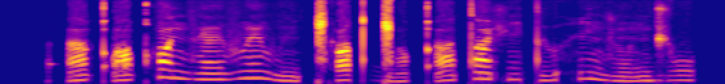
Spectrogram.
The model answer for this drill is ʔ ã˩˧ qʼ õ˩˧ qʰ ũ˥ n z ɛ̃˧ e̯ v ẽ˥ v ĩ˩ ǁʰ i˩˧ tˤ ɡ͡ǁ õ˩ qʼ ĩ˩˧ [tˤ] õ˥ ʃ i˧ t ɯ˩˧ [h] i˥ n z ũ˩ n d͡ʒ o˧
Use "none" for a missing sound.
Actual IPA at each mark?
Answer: tˤ, h

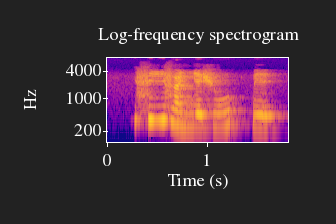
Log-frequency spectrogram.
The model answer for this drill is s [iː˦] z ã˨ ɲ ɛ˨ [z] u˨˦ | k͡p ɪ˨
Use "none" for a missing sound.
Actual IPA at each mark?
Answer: iː˦, ʃ

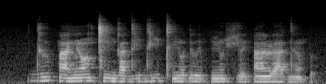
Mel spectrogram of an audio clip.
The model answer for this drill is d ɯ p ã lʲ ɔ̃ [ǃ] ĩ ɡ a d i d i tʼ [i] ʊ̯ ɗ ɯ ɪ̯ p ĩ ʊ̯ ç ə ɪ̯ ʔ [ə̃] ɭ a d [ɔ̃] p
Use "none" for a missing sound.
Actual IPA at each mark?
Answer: ǀ, ĩ, ã, ə̃

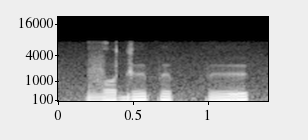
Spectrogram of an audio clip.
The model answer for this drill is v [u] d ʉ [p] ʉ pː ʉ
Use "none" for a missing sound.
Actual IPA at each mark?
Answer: o, p

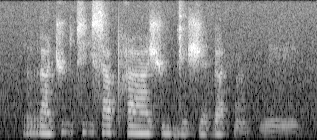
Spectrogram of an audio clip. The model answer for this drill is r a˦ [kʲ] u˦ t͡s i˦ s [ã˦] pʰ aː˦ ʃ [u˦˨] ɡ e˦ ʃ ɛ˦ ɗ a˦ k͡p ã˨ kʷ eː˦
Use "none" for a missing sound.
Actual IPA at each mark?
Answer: t͡ʃ, a˦, u˦˨

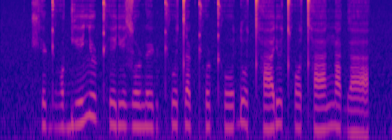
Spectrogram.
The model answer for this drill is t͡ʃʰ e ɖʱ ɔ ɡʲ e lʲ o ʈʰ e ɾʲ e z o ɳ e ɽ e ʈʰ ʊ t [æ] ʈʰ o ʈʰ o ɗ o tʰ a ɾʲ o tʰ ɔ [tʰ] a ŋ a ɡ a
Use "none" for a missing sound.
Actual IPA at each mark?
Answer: a, tʰ

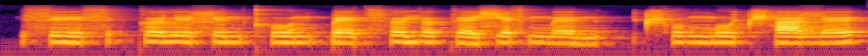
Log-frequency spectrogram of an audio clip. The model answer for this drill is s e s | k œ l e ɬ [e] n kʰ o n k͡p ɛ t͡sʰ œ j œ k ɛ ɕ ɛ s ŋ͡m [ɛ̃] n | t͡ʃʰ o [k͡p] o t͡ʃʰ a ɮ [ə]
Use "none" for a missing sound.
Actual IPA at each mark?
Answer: e, ɛ, ŋ͡m, ɛ

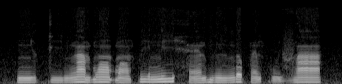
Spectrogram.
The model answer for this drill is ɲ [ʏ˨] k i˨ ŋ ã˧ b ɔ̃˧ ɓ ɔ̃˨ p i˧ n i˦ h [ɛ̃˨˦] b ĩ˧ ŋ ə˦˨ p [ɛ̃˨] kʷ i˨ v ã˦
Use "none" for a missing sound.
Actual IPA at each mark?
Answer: ɨ˨, ɛ̃˨˦, ɛ̃˨

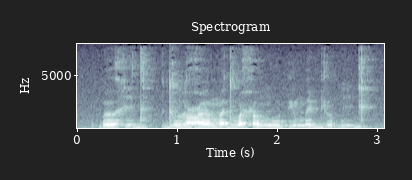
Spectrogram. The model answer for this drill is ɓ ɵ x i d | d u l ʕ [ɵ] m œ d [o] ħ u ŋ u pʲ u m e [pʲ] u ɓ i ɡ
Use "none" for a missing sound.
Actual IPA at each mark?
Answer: œ, u, bʲ

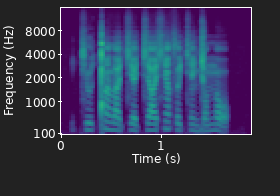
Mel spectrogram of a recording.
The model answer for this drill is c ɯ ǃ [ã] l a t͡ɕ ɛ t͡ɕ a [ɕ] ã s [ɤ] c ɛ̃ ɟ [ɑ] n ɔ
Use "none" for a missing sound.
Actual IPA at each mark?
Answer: ã, ɕ, ɤ, ɔ

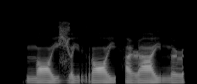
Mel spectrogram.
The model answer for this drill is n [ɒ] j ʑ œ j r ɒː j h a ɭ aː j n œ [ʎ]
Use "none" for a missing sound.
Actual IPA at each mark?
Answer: ɒː, ɭ

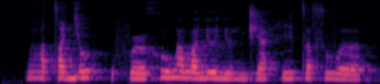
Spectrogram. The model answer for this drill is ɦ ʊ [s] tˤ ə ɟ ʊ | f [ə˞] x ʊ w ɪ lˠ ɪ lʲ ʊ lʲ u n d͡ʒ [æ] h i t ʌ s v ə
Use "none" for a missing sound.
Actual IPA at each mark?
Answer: none, ə˞, æ

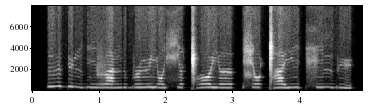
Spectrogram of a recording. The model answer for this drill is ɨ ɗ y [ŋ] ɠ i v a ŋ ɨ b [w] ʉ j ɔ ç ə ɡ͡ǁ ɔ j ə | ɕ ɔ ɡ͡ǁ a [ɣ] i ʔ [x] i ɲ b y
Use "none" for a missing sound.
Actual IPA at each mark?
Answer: ŋ, ɹ, j, x

